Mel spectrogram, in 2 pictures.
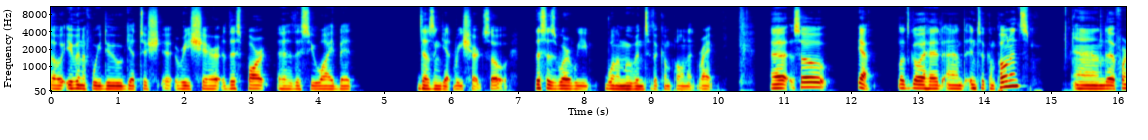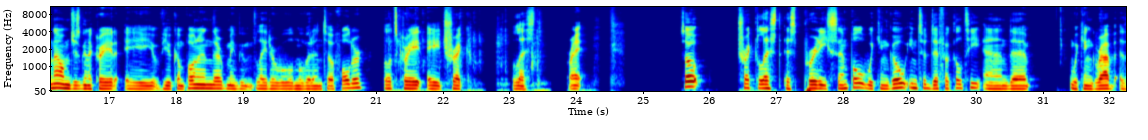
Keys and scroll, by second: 13.4 Right, 15.0 alt+Insert, 15.7 alt+Insert, 26.4 ctrl+s.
